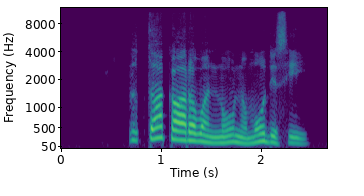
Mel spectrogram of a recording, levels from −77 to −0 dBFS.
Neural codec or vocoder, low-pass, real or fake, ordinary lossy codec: codec, 16 kHz in and 24 kHz out, 0.6 kbps, FocalCodec, streaming, 4096 codes; 10.8 kHz; fake; none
